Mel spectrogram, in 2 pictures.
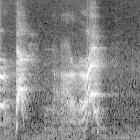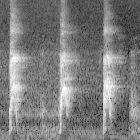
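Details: Bico and Faith, two household dogs, barking on their first encounter with a toy dog: five loud, sharp barks about a second apart, with a fainter yelp near the start.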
